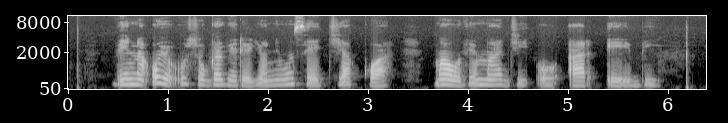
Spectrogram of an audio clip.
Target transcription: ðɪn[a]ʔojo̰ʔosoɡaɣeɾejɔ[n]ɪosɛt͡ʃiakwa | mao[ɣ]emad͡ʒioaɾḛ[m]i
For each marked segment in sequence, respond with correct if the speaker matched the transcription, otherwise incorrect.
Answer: correct, correct, incorrect: ð, incorrect: b

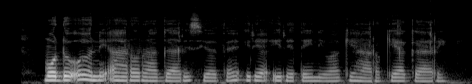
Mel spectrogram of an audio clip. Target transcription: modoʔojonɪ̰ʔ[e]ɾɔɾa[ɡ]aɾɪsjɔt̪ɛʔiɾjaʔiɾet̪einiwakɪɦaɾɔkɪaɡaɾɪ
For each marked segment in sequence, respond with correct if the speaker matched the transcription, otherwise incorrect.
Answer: incorrect: a, correct

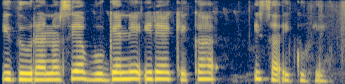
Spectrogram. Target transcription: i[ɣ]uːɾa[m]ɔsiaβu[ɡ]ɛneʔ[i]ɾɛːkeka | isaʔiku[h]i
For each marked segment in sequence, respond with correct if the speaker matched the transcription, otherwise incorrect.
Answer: incorrect: ð, incorrect: n, correct, correct, correct

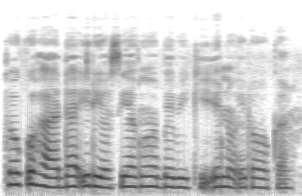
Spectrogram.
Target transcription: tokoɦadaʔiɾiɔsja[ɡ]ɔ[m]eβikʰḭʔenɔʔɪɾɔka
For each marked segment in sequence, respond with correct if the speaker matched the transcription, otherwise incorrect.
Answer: incorrect: ŋ, incorrect: b

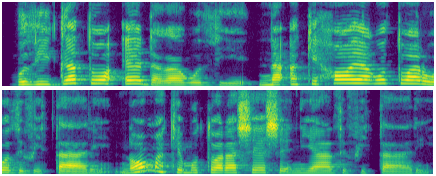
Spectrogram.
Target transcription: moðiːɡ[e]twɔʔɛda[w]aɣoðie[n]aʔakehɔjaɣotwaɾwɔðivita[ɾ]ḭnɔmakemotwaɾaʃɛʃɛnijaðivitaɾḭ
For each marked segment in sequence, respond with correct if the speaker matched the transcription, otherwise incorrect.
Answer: incorrect: a, incorrect: ɣ, correct, correct

